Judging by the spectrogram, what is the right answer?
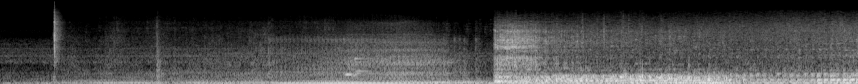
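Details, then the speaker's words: Airstream trailer fresh water pump at switch-on: low, loud growl with coarse rattle about four times a second; worn pump loose on its mount, also a failed internal valve letting city water overflow the fresh tank; replaced. "the problem is with our water pump for one here's how it sounds when you turn it on"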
